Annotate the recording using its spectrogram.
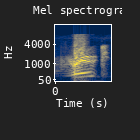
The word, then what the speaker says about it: Rutte: Yeah, Rutte.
